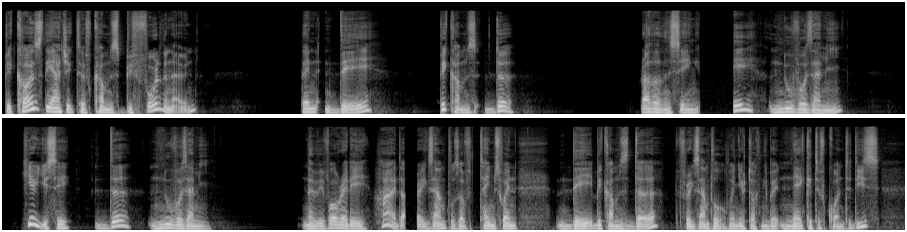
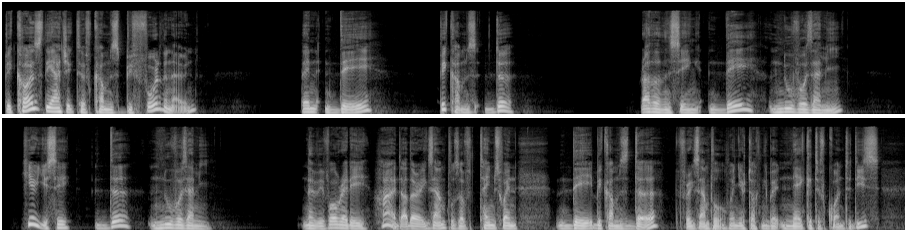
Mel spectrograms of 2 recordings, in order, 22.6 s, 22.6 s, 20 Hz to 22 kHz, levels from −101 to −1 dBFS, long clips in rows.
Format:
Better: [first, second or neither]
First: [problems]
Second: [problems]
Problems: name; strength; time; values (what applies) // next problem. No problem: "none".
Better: second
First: audio cutting out; at 8.5 s and at 16 s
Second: none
